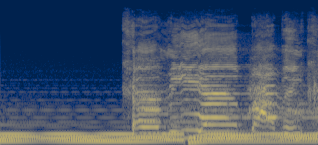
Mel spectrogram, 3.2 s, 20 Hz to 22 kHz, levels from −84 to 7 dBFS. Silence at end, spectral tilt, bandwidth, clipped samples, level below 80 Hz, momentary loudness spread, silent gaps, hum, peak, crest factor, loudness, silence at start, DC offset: 0 s; -5.5 dB/octave; 14.5 kHz; under 0.1%; -54 dBFS; 6 LU; none; none; -2 dBFS; 14 dB; -17 LUFS; 0 s; under 0.1%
